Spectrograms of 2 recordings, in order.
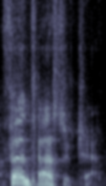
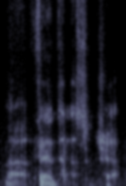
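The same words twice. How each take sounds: First: Said in the usual way. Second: "fantastic chap" whispered again, breathy and much softer; whispered repeat. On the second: Acted. The gentleman repeating his praise to himself in a whisper.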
